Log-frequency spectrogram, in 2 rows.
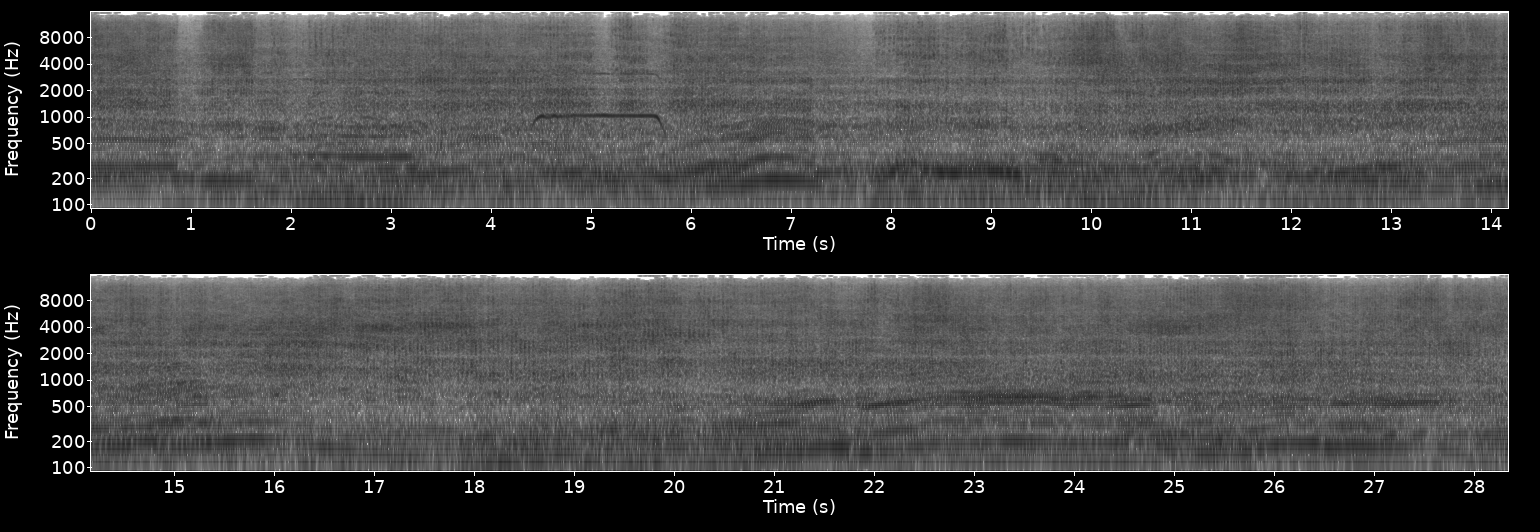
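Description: Several demolition-derby cars' V8 engines revving, their pitches rising and falling as they drive and ram. A short steady high tone sounds about five seconds in.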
